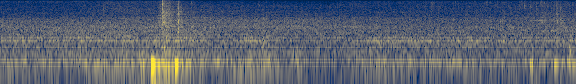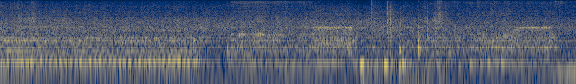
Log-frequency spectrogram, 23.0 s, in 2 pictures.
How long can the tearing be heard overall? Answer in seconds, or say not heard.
4 s.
